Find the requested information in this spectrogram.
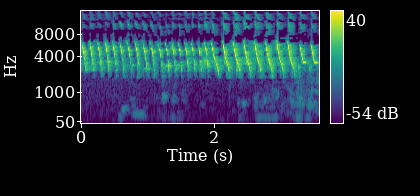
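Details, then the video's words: Belgian canary singing a fast, continuous run of bright, high trills, about three notes a second, with a faint low background murmur; recording used as song training for other canaries. "BURUNG KENARI GACOR CENGKOK MEWAH JERNIH"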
